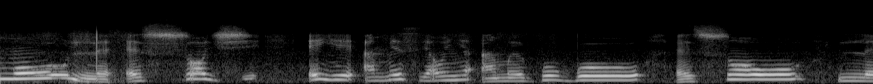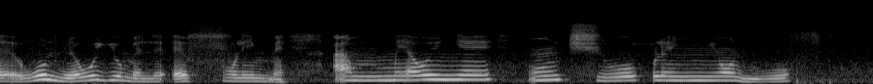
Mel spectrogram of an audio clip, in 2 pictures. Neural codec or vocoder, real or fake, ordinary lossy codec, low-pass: none; real; MP3, 64 kbps; 10.8 kHz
